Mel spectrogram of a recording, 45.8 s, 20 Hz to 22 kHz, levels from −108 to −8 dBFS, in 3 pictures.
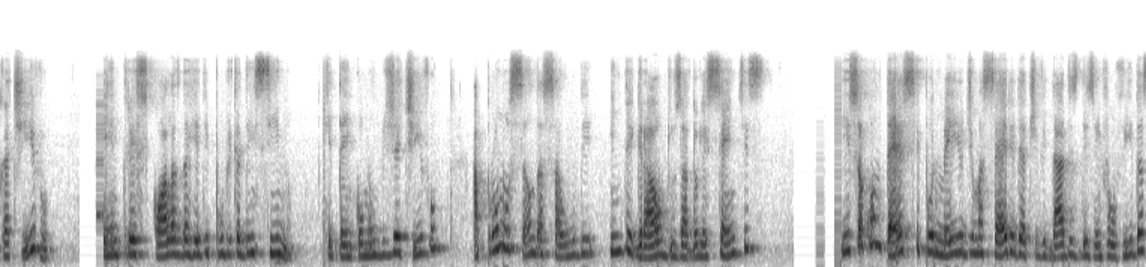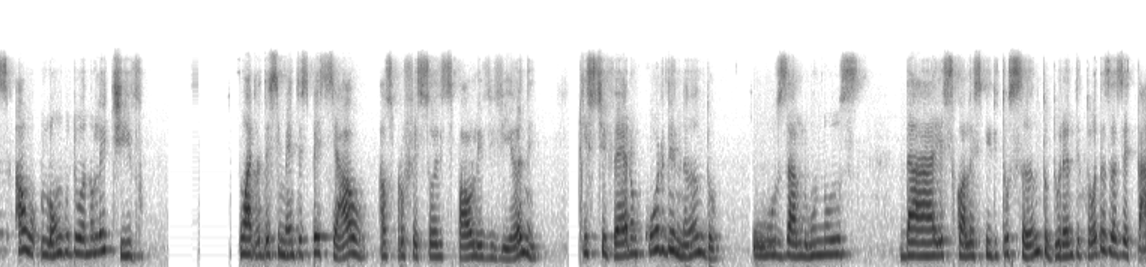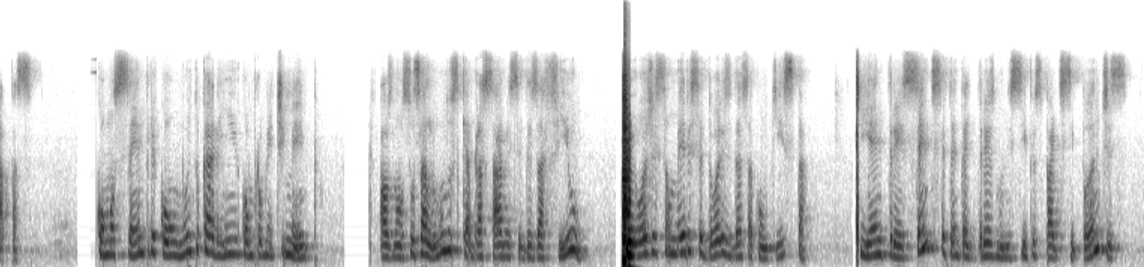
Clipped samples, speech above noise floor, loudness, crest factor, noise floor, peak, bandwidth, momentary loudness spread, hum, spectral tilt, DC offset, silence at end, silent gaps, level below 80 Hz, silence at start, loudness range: under 0.1%; 52 dB; -27 LUFS; 28 dB; -83 dBFS; 0 dBFS; 10 kHz; 9 LU; none; -6 dB/octave; under 0.1%; 0.35 s; none; -46 dBFS; 0.05 s; 18 LU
